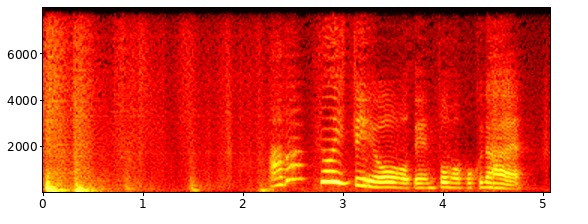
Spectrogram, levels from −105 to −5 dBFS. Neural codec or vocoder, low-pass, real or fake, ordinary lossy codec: codec, 16 kHz, 0.5 kbps, FunCodec, trained on Chinese and English, 25 frames a second; none; fake; none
